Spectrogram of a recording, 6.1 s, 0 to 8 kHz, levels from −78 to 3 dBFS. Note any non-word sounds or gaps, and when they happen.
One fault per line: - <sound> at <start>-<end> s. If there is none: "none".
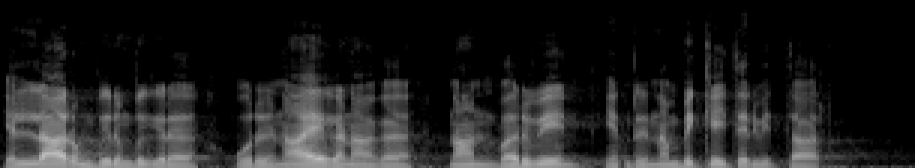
- dropout at 4.1-4.2 s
